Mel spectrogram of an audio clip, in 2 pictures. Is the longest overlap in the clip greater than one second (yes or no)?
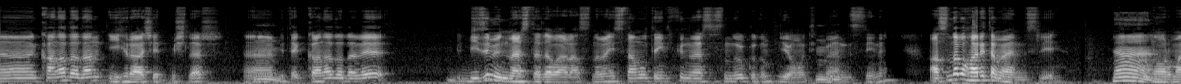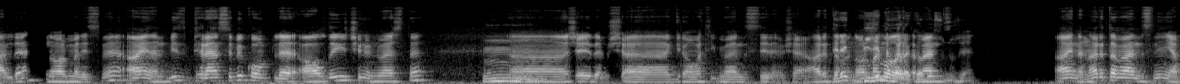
yes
